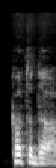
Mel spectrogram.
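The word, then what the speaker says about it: Côte d'Or: So it's a French French word for gold co.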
